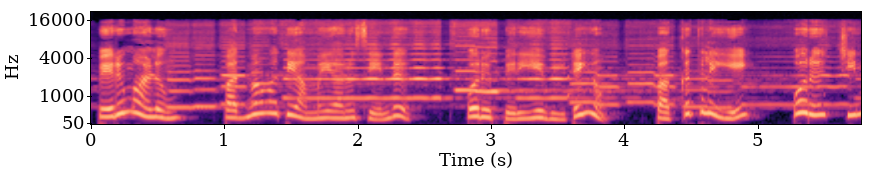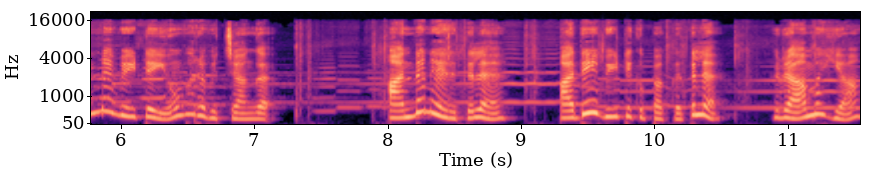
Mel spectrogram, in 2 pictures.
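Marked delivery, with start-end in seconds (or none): none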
